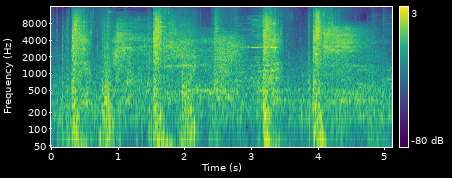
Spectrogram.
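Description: Swords clash and strike metal shields in sharp, ringing blows.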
